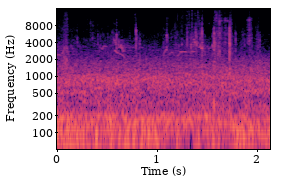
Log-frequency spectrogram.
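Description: Quiet outdoor background: a steady low rumble under faint noise, with a few faint high chirps around the middle.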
